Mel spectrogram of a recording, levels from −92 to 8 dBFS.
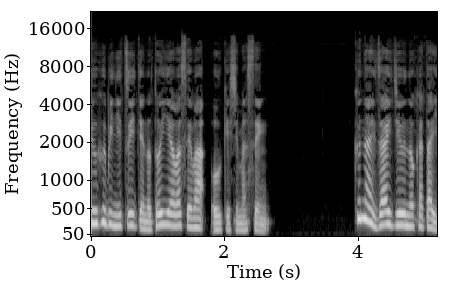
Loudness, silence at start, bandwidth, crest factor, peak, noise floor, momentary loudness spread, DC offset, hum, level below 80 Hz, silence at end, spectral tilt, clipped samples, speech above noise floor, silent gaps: -17 LUFS; 0 s; 13.5 kHz; 14 dB; -2 dBFS; -79 dBFS; 10 LU; under 0.1%; none; -66 dBFS; 0 s; -7 dB/octave; under 0.1%; 63 dB; none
